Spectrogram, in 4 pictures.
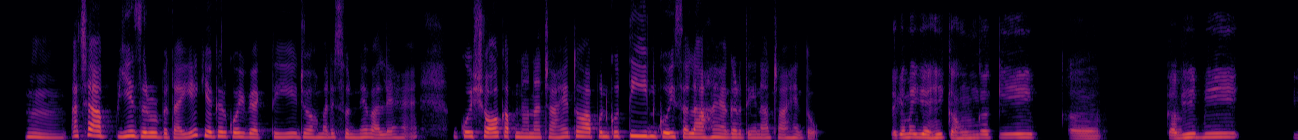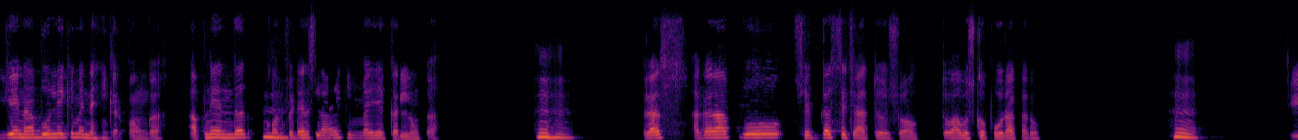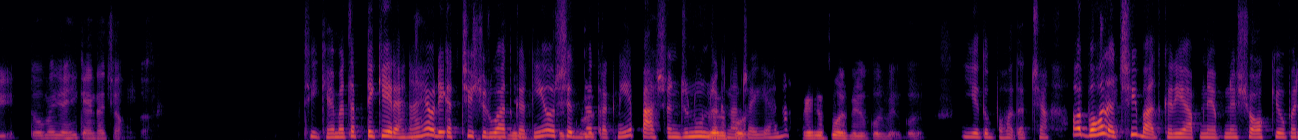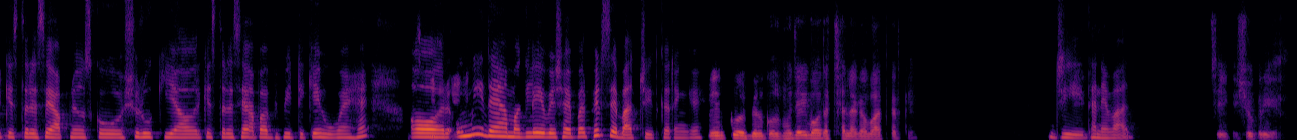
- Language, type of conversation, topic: Hindi, podcast, नया शौक सीखते समय आप शुरुआत कैसे करते हैं?
- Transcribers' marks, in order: in English: "कॉन्फिडेंस"; in English: "प्लस"; in English: "पैशन"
